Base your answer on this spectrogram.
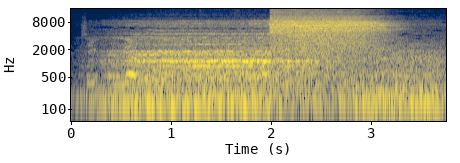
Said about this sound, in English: That's the sound of a pneumatic controller in action.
